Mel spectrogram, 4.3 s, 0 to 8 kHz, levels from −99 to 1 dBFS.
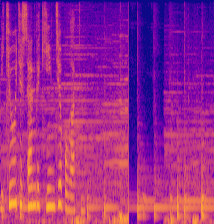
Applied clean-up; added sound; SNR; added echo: none; Chime + Tambourine; 5 dB; none.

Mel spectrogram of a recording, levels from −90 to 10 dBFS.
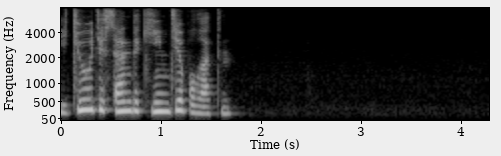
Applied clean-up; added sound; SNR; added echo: none; none; none; none.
